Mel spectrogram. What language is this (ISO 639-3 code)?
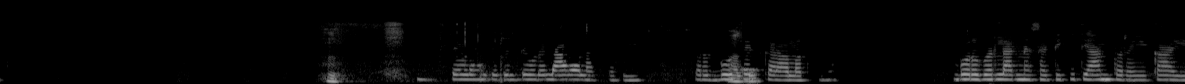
mar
